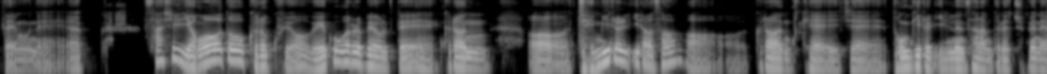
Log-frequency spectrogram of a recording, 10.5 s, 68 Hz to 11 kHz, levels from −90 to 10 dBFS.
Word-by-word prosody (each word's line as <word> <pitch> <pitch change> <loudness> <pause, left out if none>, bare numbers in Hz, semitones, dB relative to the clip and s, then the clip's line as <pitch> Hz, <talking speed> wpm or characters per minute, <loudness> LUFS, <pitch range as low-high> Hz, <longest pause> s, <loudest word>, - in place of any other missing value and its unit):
때문에. 95 -1 -6 0.9
사실 170 -2 -1
영어도 170 +8 +5
그렇고요 120 0 -2
외국어를 155 - +2
배울 115 -4 +2
때 105 -3 -1
그런 110 -5 +1 0.4
어 90 -1 +1
재미를 165 - +3
잃어서 155 +2 0
어 - - -8
그렇게 100 -2 -1
이제 95 0 -5
동기를 110 0 +1
잃는 100 +1 +1
사람들을 95 -3 -2
주변에 100 0 -2
110 Hz, 265 characters per minute, -28 LUFS, 100-155 Hz, 0.9 s, 영어도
